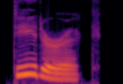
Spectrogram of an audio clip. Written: diederik

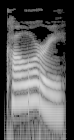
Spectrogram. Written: kaori

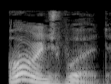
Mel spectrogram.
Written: orangewood

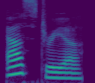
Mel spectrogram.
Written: astrea

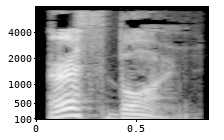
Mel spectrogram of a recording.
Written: earthborn

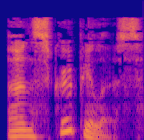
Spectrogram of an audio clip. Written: unscrupulous

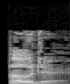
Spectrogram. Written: odor

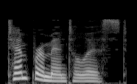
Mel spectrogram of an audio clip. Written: temperamentalist

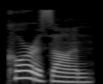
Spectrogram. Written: corazón

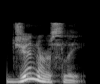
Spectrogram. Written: generously

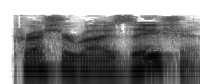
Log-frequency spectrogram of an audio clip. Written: pressurization

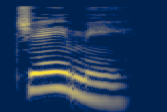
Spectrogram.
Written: jaymie

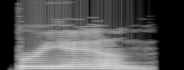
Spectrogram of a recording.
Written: breann

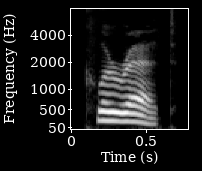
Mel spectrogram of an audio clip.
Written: clarette

